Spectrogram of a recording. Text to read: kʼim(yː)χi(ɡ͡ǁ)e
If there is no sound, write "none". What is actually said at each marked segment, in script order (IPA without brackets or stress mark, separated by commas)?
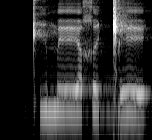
eː, ɡ͡ǁ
